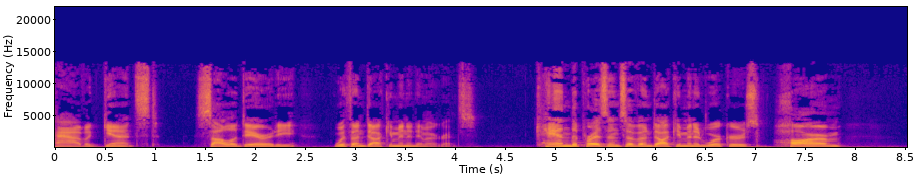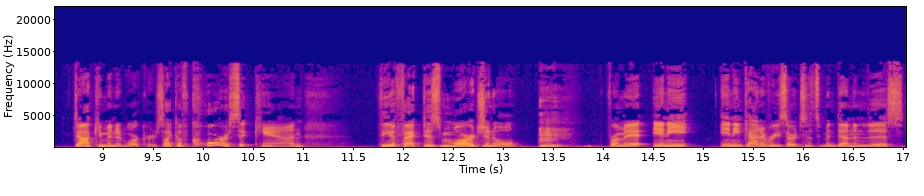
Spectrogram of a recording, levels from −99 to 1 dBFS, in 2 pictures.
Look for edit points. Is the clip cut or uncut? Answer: uncut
